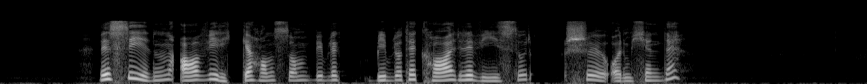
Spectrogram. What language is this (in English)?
Norwegian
